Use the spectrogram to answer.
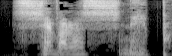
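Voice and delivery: slow eerie hiss from the dark; ghostly whisper. A narrator's reading. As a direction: draw the name out slowly, eerily. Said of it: "Mad-Eye Moody's voice whispered out of the darkness".

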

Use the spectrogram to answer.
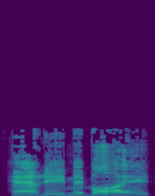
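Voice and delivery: hearty booming call rising in pitch; big put-on voice, swelling upward. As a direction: boom it out as a jovial greeting. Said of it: "said a booming voice".

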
